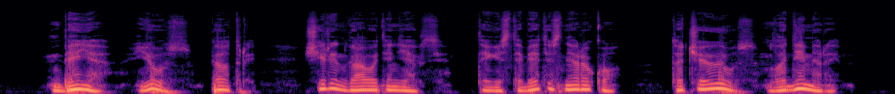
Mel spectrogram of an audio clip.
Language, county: Lithuanian, Alytus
